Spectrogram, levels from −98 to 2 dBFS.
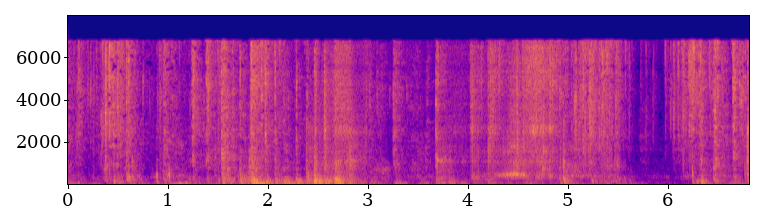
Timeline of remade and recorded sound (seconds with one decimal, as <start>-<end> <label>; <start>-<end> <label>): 0.0-2.4 recorded; 2.4-3.0 remade; 3.0-3.7 recorded; 3.7-4.9 remade; 4.9-6.8 recorded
